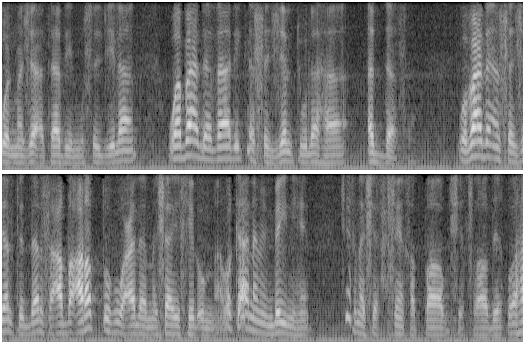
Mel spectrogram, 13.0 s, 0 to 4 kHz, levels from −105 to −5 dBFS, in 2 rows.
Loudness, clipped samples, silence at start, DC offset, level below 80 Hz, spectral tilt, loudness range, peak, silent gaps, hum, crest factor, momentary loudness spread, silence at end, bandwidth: -30 LUFS; under 0.1%; 0 s; under 0.1%; -50 dBFS; -9.5 dB/octave; 5 LU; -8 dBFS; none; none; 20 dB; 12 LU; 0 s; 4 kHz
